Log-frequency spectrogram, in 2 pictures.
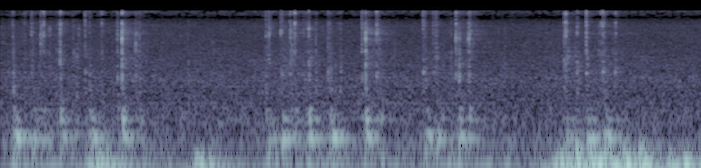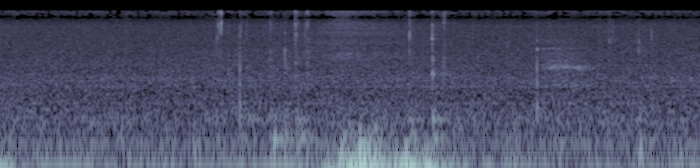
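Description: Typing on a computer keyboard in short runs of key clicks as shell commands are entered, with two louder low rumbles about four and eight seconds in.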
